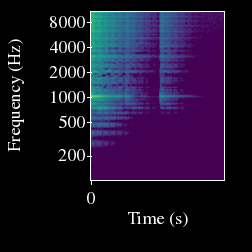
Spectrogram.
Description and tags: Delayed melodic mallet highpassed 115 bpm C5
This sample is part of the "K5005 multisample 03 Delayed melodic mallet highpassed 115 bpm"
sample pack. It is a multisample to import into your favorite sampler.
It is a short electronic sound with some delay on it at 115 bpm.
The sound is a little overdriven and consists mainly of higher
frequencies. In the sample pack there are 16 samples evenly spread
across 5 octaves (C1 till C6). The note in the sample name (C, E or G#)
does indicate the pitch of the sound. The sound was created with the
K5005 ensemble from the user library of Reaktor. After that normalizing and fades were applied within Cubase SX.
